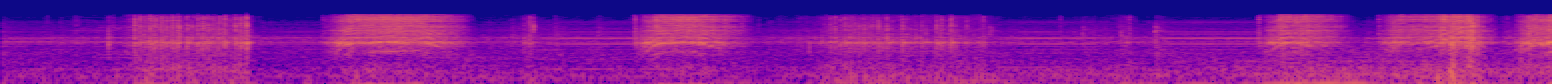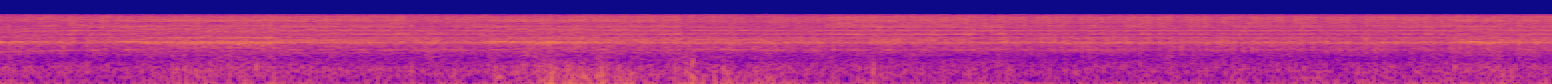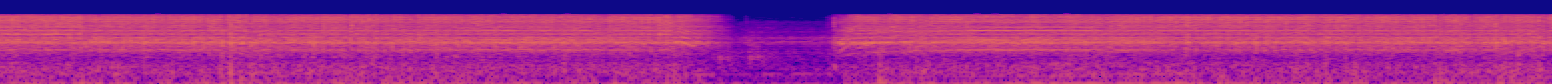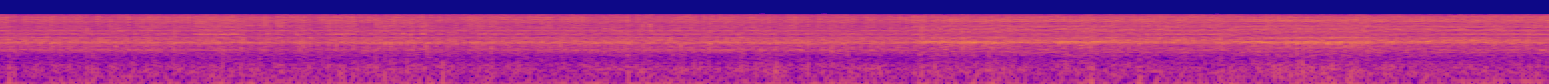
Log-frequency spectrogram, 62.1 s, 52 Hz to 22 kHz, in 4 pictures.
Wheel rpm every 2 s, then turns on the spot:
0, 30, 40, 40, 10, 0, 20, 30, 150, 160, 160, 160, 160, 160, 160, 160, 160, 160, 150, 50, 150, 160, 160, 160, 160, 160, 160, 160, 160, 160, 160.
4-6 8-10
